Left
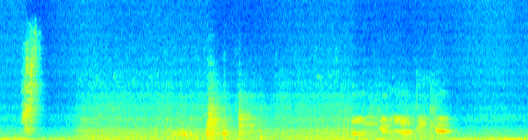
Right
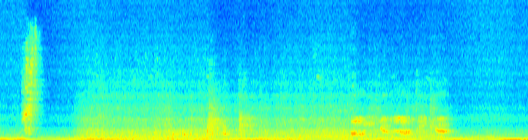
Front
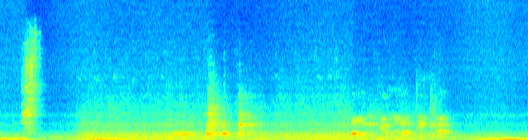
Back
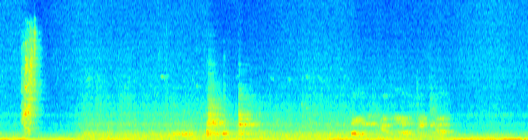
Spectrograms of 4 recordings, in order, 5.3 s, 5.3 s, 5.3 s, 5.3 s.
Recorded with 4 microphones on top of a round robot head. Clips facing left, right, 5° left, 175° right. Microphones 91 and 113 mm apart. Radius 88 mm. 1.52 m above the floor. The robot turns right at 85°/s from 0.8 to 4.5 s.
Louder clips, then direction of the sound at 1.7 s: Right 2 dB, even; 70° left.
